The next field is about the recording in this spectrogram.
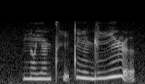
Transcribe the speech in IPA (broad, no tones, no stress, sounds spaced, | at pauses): n õ j ə̃ ɳ t̪ʰ ḭ t ĩː ɖ iː ɭ ə̰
